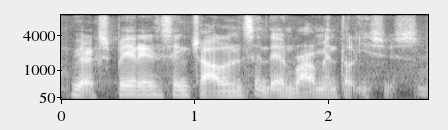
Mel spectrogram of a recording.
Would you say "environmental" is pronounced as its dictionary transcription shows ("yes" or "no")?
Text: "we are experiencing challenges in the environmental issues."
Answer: yes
